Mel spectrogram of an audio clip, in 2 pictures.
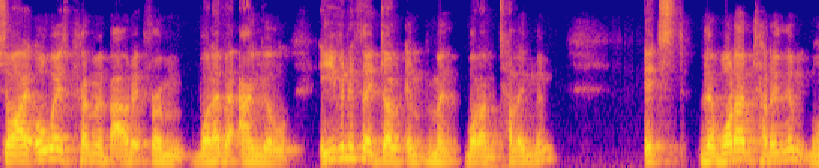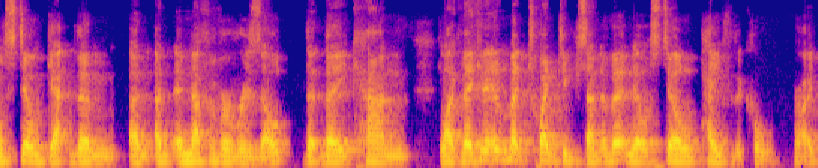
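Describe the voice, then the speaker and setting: A man speaks at a fairly quick pace in a fairly high, somewhat breathy voice. His pitch varies in an ordinary way. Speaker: SEO consultant. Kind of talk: interview. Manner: fast.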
